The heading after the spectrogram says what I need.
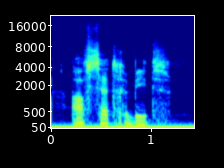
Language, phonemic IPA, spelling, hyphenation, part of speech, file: Dutch, /ˈɑf.sɛt.xəˌbit/, afzetgebied, af‧zet‧ge‧bied, noun, Nl-afzetgebied.ogg
- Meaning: market (geographical area where a certain commercial demand exist), sales area, sales outlet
